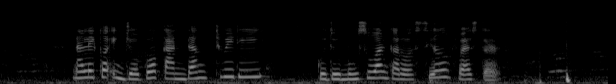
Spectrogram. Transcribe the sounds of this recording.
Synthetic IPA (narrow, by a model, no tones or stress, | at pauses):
nalikɔʔɪŋd͡ʒɔbɔkaɳɖaŋt̪wiɾiɡ̥ud̪̥ṳmuŋsuwankaɾosilfɛst̪ə̰r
